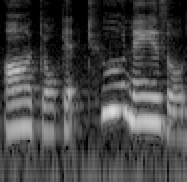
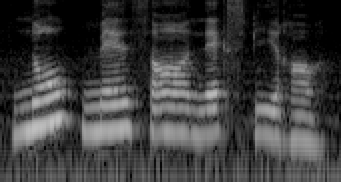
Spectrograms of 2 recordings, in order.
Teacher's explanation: don't get too nasal. You need to have an ah sound in it. If you sacrifice too much of the ah, it'll get too edgy and nasal.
